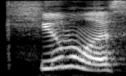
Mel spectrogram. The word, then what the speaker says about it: cumulus: say it cumulus alright let's count the syllables in the word cumulus are you ready ready cue ma yes how many syllables my friends that's right three cumulus has three syllables and cumulus is a really really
